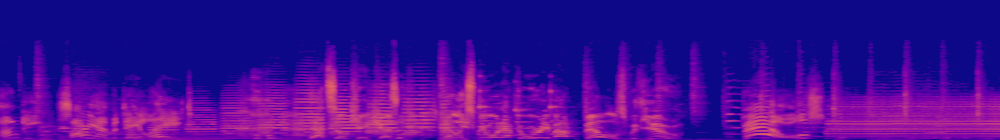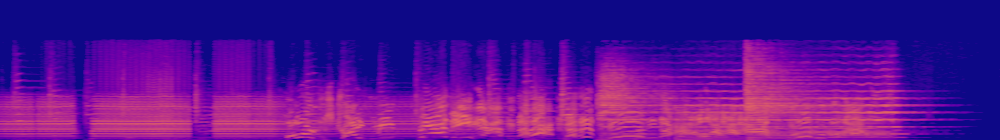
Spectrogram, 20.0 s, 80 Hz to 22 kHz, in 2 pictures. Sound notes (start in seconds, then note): 8.4 honking; 12.2 exclaiming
